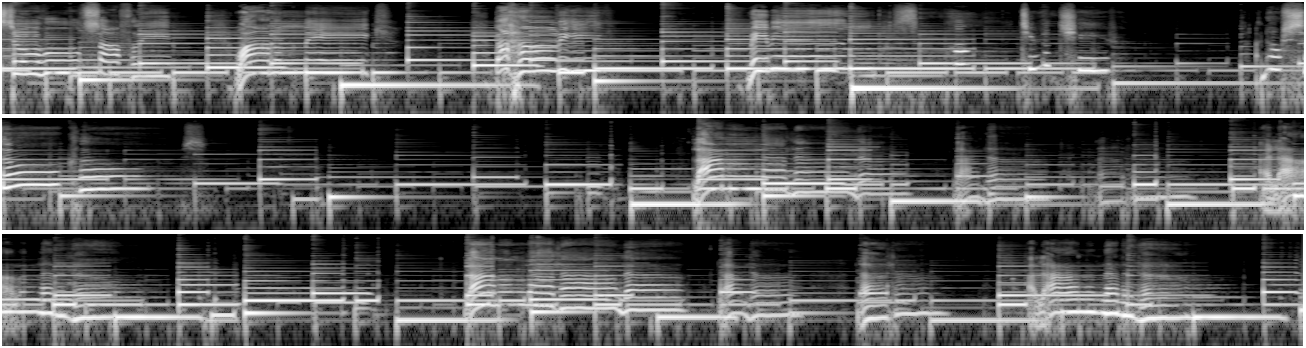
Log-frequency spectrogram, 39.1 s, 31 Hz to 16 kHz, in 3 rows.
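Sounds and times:
person singing an acoustic song live: 0:00.0 - 0:04.1, 0:04.7 - 0:11.4, 0:12.4 - 0:15.1, 0:19.6 - 0:23.9, 0:25.3 - 0:27.7, 0:30.6 - 0:39.0
strummed acoustic accompaniment: 0:00.0 - 0:39.0
speech: 0:00.8 - 0:01.8, 0:02.4 - 0:04.1, 0:12.8 - 0:13.3.

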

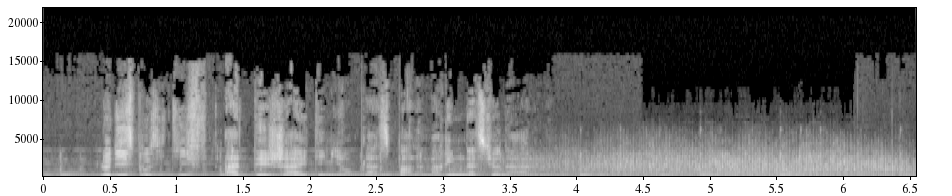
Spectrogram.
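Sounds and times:
speech: 0:00.4 - 0:04.0
Breguet Atlantique propeller patrol aircraft of the French Navy flying: 0:01.8 - 0:06.5.

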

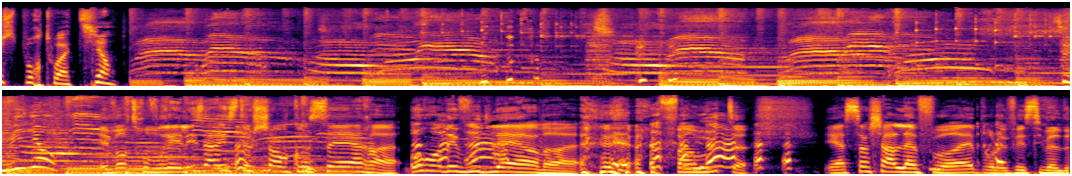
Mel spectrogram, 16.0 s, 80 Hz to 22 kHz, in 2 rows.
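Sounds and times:
speech: 0:00.0 - 0:01.0, 0:03.8 - 0:05.9, 0:08.3 - 0:16.0
cat meows arranged into a song melody: 0:01.0 - 0:10.5
steady musical backing: 0:01.0 - 0:12.0
laughter: 0:03.2 - 0:05.6, 0:08.0 - 0:14.1.

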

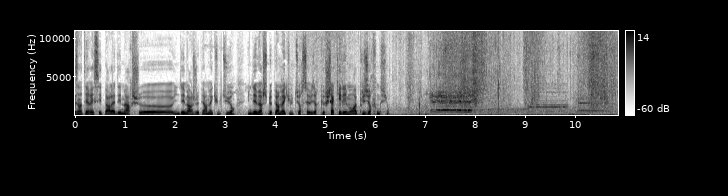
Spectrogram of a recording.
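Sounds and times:
speech: 0:00.0 - 0:07.4
low outdoor hum: 0:01.1 - 0:10.8
sheep bleating: 0:07.0 - 0:10.8.

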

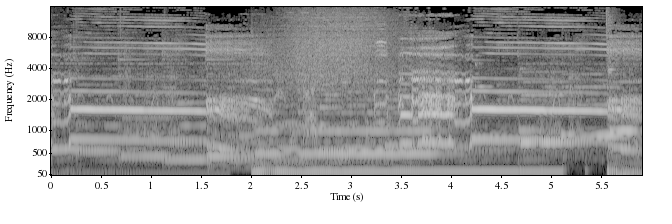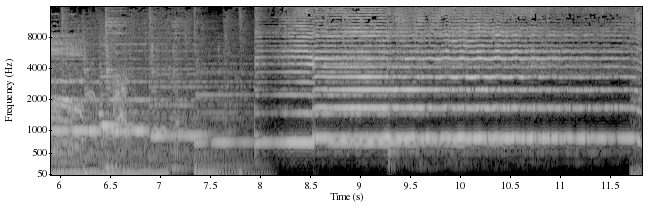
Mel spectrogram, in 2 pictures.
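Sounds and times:
rooster crowing: 0:00.0 - 0:02.1, 0:03.2 - 0:06.4
low sustained music: 0:00.0 - 0:11.8.

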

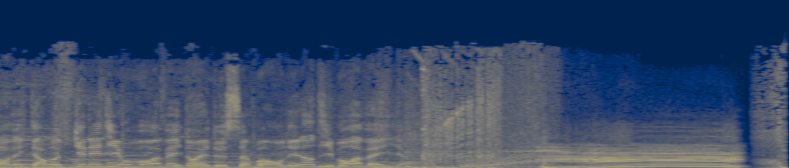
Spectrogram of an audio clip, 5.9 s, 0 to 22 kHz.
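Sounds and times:
speech: 0:00.2 - 0:03.4, 0:04.1 - 0:05.8
cow mooing: 0:03.9 - 0:05.7.

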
